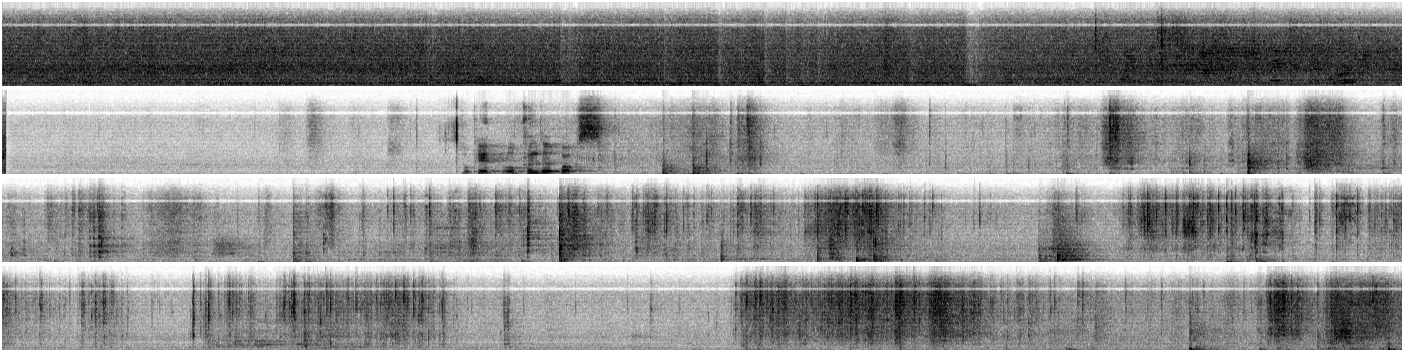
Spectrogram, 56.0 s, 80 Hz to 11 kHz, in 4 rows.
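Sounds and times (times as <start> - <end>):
rustling of packaging: 33.9 - 37.7, 39.1 - 46.8, 49.2 - 53.4, 54.3 - 56.0.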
